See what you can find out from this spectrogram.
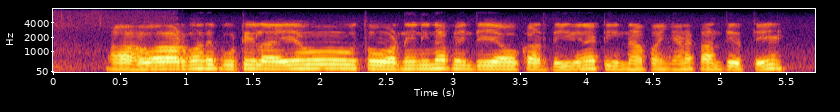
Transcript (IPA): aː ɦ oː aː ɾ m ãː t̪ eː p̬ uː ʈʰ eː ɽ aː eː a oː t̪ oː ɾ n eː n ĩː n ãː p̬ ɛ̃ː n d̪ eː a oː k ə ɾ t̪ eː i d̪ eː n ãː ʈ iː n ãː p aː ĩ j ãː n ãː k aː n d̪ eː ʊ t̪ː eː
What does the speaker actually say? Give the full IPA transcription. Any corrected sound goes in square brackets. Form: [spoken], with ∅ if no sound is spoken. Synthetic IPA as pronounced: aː ɦ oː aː ɾ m ãː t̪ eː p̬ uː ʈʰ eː [l] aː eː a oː t̪ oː ɾ n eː n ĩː n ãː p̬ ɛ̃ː n d̪ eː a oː k ə ɾ [d̪] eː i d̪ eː n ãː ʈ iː n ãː p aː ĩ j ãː n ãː k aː n d̪ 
